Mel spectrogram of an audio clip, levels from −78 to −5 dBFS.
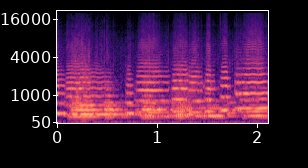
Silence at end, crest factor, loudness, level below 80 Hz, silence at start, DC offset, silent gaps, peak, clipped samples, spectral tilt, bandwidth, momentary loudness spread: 0 s; 16 dB; -20 LUFS; -46 dBFS; 0 s; under 0.1%; none; -4 dBFS; under 0.1%; -3.5 dB/octave; over 20 kHz; 2 LU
